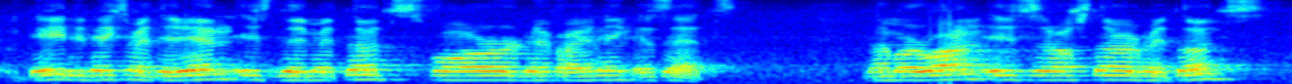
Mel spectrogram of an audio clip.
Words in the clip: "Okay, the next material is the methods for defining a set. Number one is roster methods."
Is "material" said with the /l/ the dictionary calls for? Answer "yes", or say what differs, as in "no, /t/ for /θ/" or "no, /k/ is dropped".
no, /n/ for /l/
